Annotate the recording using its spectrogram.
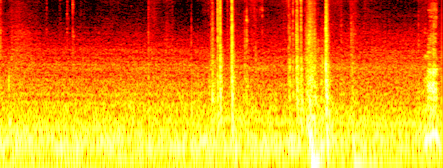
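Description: Car engine idling, heard from inside the cabin as a steady low hum. A few sharp clicks come about two seconds in, and a knock with a dull thud about a second later.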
